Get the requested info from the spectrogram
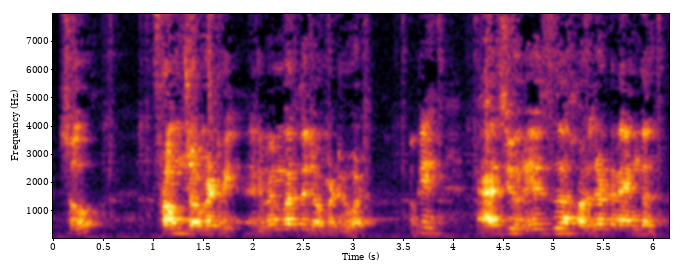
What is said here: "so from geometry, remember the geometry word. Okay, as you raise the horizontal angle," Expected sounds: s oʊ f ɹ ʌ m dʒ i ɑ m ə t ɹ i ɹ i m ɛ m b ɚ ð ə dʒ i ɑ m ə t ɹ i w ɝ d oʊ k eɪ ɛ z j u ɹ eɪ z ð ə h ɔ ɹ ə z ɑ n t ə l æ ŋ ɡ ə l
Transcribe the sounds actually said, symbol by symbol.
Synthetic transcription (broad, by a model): s oʊ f ɹ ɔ m dʒ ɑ m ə t ɹ i ɹ i m ɛ m b ɚ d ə dʒ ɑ m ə t ɹ i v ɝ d oʊ k eɪ ɛ z j u ɹ eɪ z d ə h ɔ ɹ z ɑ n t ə n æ ŋ ɡ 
